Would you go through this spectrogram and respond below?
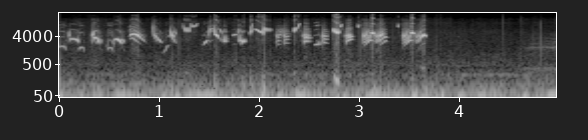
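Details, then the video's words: Bobolink song over a meadow, bubbling and banjo-like, notes following one another with increasing rapidity into a jumble of high metallic, twanging notes lasting under four seconds, then quiet. "and their bubbling banjo-like songs greet our ears with the exuberance of college boys. One note follows another with increasing rapidity"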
